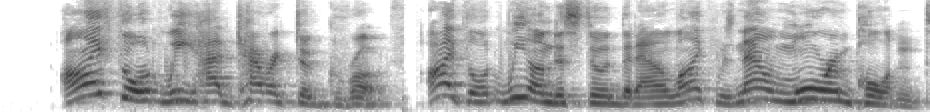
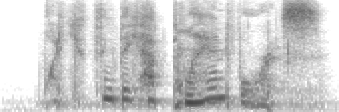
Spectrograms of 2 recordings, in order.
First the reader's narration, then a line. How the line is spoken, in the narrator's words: You whisper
